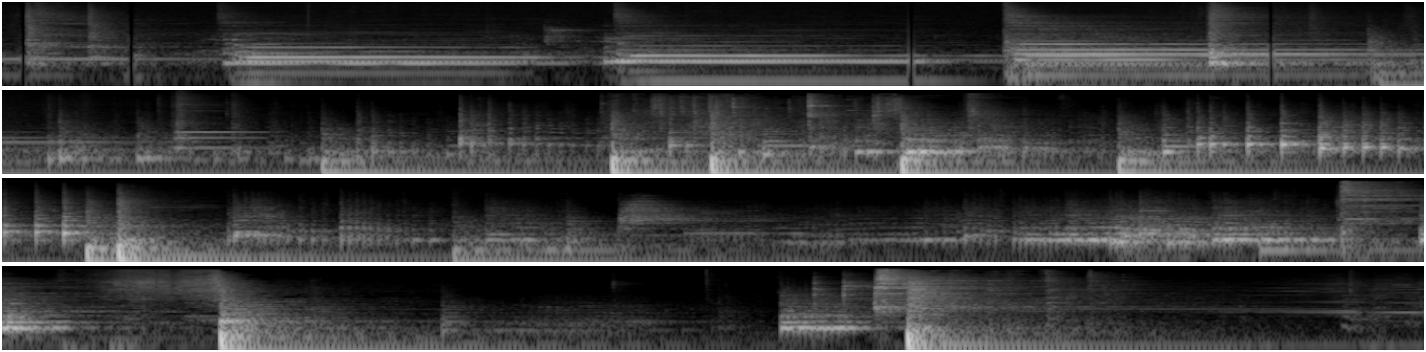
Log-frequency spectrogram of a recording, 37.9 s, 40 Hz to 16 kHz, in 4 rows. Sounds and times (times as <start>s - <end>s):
Drum roll: 0.0s - 2.0s, 6.0s - 32.4s, 33.6s - 36.5s
Timpani: 0.0s - 32.6s, 33.6s - 36.6s.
